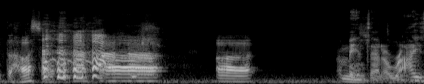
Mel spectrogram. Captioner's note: laughs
